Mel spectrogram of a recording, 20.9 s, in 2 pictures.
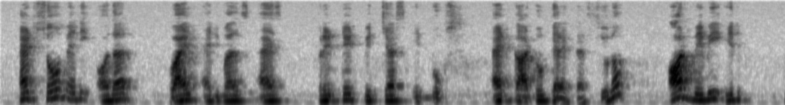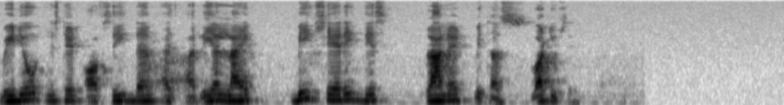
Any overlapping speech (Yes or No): No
